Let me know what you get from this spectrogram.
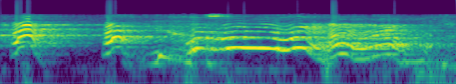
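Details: Young female husky, newly adopted, throwing a tantrum and refusing to get out of bed: drawn-out, whining, talking-style vocalising with wavering, sliding pitch and short yelping starts, while a person urges her to wake up.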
